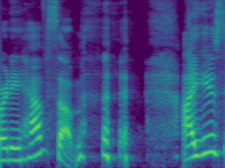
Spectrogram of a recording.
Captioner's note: chuckles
